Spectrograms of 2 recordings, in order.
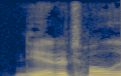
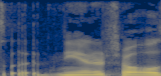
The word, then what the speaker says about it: Neanderthal: Neanderthal is the OG pronunciation. – No, but it sounds so stupid. – It's because it's a German word.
